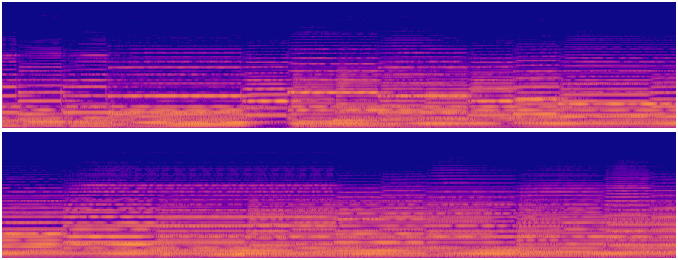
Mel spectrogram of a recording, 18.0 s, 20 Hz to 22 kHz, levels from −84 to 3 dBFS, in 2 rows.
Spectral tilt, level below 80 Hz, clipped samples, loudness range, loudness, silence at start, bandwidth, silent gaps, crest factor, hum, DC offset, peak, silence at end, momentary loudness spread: -8.5 dB/octave; -52 dBFS; under 0.1%; 2 LU; -24 LUFS; 0 s; 7 kHz; none; 14 dB; none; under 0.1%; -10 dBFS; 0 s; 4 LU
